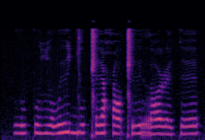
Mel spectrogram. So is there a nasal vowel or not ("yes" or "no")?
no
